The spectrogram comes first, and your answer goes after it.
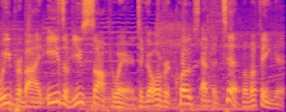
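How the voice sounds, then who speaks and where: A resonant man's voice with very wide pitch swings, a fairly quick pace and music in the background. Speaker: voice actor. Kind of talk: TV commercial read.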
